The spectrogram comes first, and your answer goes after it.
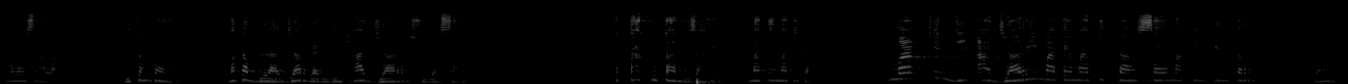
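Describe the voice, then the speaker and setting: A man, a priest, giving a lively talk to young people and acting out the voices of people in his stories. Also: on the high side, measured pace, long reverb tail. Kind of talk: lively youth talk with acted dialogue. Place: hall at a youth gathering.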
